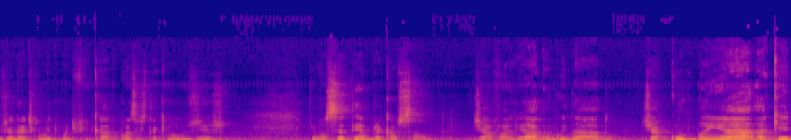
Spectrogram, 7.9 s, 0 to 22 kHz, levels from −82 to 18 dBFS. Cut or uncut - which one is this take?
uncut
